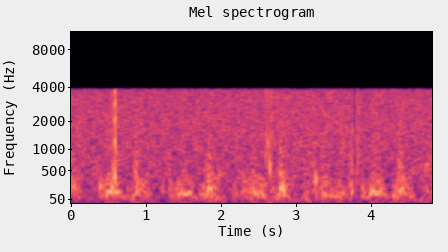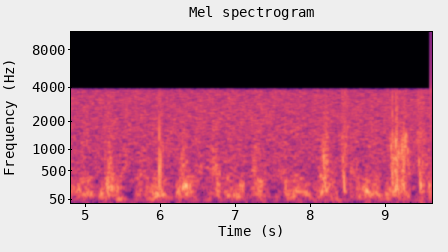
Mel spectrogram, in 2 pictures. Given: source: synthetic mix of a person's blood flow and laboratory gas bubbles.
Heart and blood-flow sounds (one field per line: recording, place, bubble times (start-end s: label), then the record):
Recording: Doppler ultrasound of blood flow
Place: precordium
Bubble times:
0.53-0.66 s: bubbles
2.60-2.72 s: bubbles
5.28-5.40 s: bubbles
5.98-6.08 s: bubbles
6.25-6.35 s: bubbles
8.17-8.34 s: bubbles
8.43-8.54 s: bubbles
9.06-9.36 s: bubbles
9.44-9.58 s: bubbles
From the record:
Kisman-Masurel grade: 123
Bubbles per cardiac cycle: 1 to 2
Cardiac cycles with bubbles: 10 to 50%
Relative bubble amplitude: loud (0.450 to 0.775)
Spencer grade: 2 (many but less than half of the cardiac periods contain bubble signals, singularly or in groups)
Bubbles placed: anywhere in the cardiac cycle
